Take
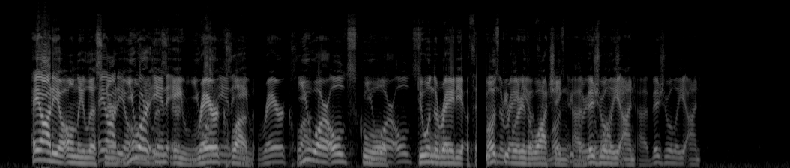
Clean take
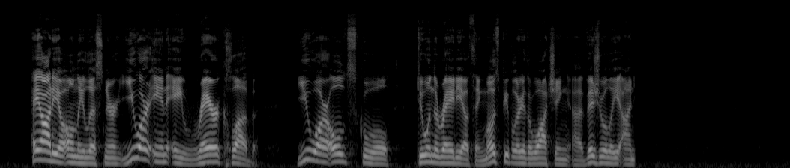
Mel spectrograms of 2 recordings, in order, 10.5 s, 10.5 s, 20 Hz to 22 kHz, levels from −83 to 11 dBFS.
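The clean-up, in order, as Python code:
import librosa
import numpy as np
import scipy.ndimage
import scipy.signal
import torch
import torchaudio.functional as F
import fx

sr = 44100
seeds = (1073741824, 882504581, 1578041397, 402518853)

y = fx.fix_declip(x, sr, threshold_db=-22.5)
y = fx.fix_ambience(y, sr, seeds[0], print_start_s=10.03, print_end_s=10.53, start_s=6.36, end_s=6.49)
y = fx.fix_interpolate(y, sr, at_s=(3.39, 6.18), length_ms=50.0)
y = fx.fix_echo_inverse(y, sr, delay_ms=871, level_db=-9.5)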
